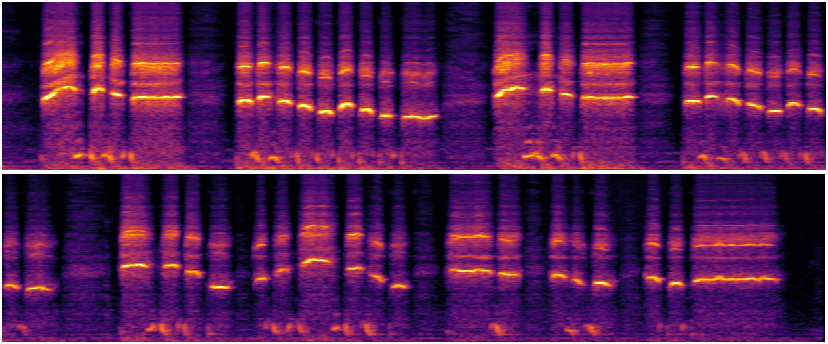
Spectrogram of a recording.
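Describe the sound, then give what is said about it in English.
A person whistles a lambada tune, loud and clear, in quick melodic runs of rapid notes grouped into several phrases separated by brief pauses. “I'll do a lambada.”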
